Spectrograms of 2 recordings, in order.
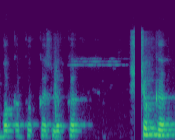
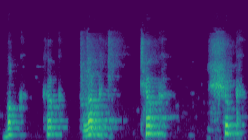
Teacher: the Indian U is from the front part of the mouth, like book, cook, look, shuk. But the neutral U would be slightly from the back of the mouth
